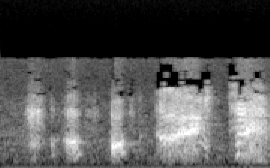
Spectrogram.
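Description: A person with a cold sneezes in Rome after a few short, breathy vocal catches, ending in two louder, drawn-out voiced bursts, with no words spoken.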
